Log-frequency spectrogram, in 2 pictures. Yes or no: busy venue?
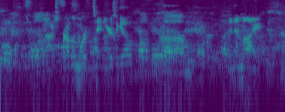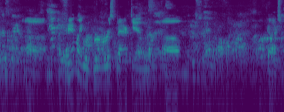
yes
